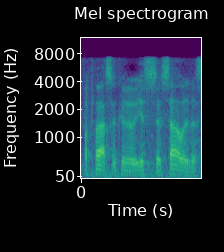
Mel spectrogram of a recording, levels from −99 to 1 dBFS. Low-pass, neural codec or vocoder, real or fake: 7.2 kHz; codec, 16 kHz, 1.1 kbps, Voila-Tokenizer; fake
